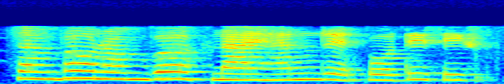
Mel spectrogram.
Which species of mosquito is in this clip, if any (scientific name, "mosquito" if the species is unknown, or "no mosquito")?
no mosquito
